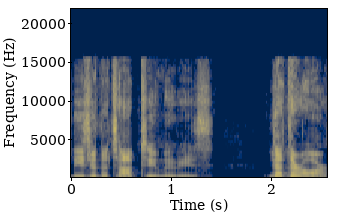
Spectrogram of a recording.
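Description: Very clean with a silent background, the recording has a dry, close sound with no echo. A man with a Midwestern American accent speaks at a moderate pace and medium pitch, with ordinary pitch variation. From Cincinnati, Ohio (US Midwest). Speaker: podcast co-host, English professor. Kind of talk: casual chat.

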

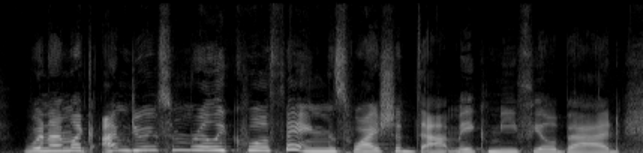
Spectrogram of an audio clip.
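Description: The speaker has a Canadian accent and lively intonation. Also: woman. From Saskatchewan, rural grain farm near Leslie. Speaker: travel content creator. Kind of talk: interview.

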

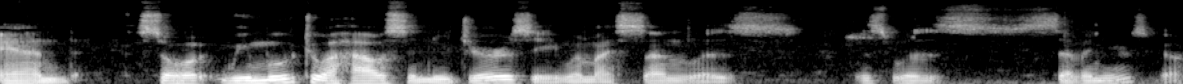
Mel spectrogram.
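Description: Delivered at a moderate speed, a normal speaking voice shows ordinary pitch variation. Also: man. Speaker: actor. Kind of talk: casual chat. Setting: video call.

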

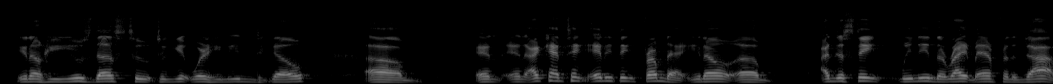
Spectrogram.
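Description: Speaking at a moderate pace with long, frequent pauses, a man with an American accent keeps a fairly even intonation at a medium pitch on a very clean recording with a silent background. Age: 30s. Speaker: podcast host. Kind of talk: casual monologue. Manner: halting, many fillers.

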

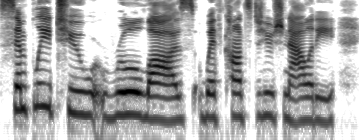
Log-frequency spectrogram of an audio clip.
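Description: With an American accent, a woman speaks at a moderate pace in a high pitch with ordinary pitch variation, recorded very cleanly against a silent background with a dry, close sound and no echo. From Montana, US. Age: young. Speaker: political candidate. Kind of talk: interview.

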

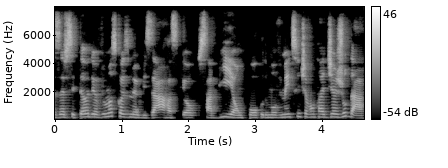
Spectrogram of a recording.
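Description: The sound is dry and close, with no echo. A woman speaks very fast. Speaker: physical education teacher. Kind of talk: casual chat. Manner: animated.

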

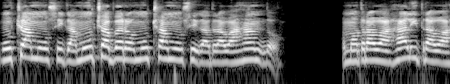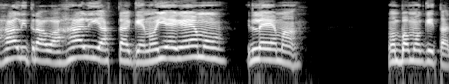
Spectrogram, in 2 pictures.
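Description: At a moderate pace, the voice carries a bright, sharp tone and fairly even intonation in a very clean recording with a silent background. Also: woman, fairly high pitch for a woman. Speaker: rapper. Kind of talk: interview.

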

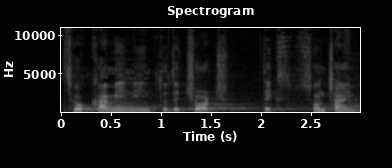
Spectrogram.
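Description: A man speaks with a Colombian accent. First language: Spanish. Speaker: church member. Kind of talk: testimony. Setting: church.

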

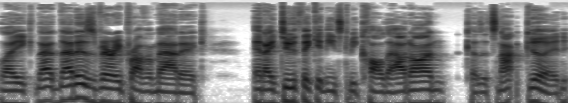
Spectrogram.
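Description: With fairly even intonation, a man at medium pitch keeps a moderate pace on a very clean recording with a silent background. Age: 20s. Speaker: podcast host. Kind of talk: casual chat. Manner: halting, many fillers and repeats.

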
